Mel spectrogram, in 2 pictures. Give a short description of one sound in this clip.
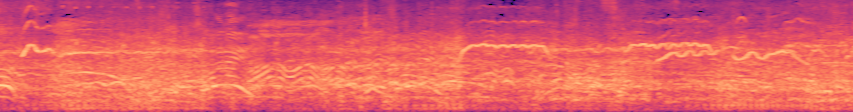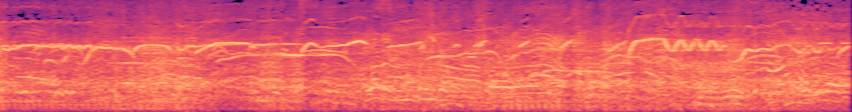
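A crowd of men shouts and cheers excitedly outdoors.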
